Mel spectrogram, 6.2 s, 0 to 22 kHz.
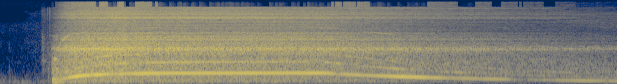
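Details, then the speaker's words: Numatic Henry HVR200 vacuum cleaner after repairing a broken armature winding (no motor continuity) with solder: motor spins straight up to a clean, steady high whine, holds it, then winds down smoothly; no scraping or rattle, healthy. "So there you go. It's working. And that's a great success."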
